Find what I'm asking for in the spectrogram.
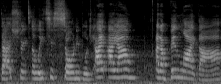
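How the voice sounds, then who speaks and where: There is audible room echo as a woman uses a raised, projected voice. Her pitch is high, with ordinary pitch variation. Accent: Lancashire. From Lancashire, northern England. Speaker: gaming streamer. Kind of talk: casual chat.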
